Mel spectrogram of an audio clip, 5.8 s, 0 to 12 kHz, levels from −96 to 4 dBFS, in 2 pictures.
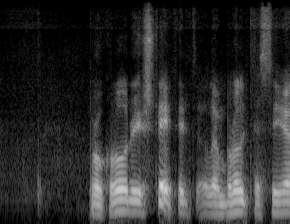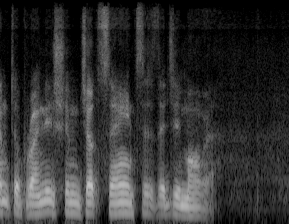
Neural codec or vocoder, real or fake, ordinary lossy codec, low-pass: codec, 16 kHz in and 24 kHz out, 0.9 kbps, LongCat-Audio-Codec, four codebook decoder; fake; Opus, 24 kbps; 10.8 kHz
